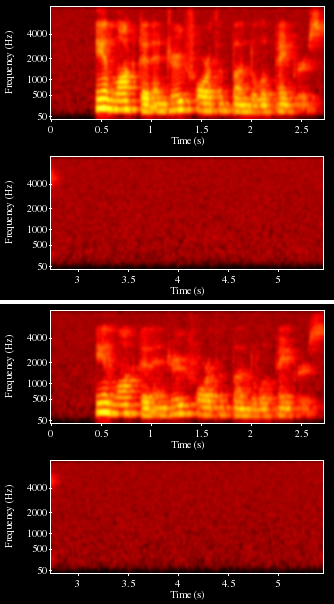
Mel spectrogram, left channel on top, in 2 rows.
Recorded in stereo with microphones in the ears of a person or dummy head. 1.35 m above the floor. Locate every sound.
0.4 s a woman speaking: 60° left (ahead or behind), 1.1 m; by 2.8 s 40° left (ahead or behind), 2 m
